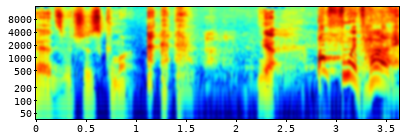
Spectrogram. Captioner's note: clears throat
